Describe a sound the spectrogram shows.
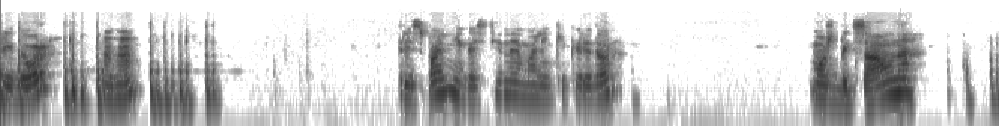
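A woman speaks slowly and clearly over an online call, pausing between phrases.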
